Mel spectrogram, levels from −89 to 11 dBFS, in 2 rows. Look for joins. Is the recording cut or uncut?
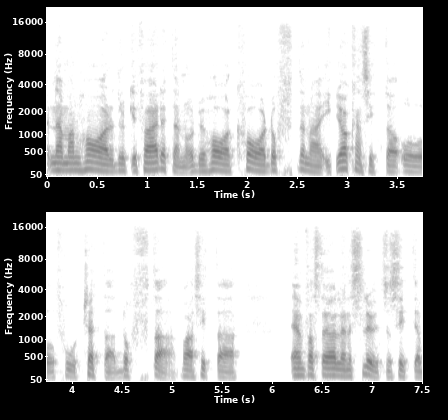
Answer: cut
